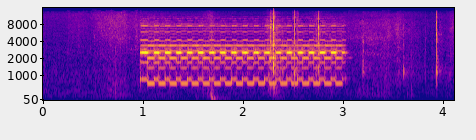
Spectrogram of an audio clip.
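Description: Landline telephone ringing with a rapid electronic warble: one ring lasting about two seconds. It is followed by a few short clicks as the handset is picked up.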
